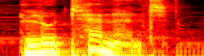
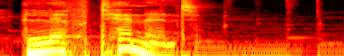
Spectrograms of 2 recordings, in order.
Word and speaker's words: lieutenant: And by the way, the Americans pronounce this word as lieutenant, but the British pronounce it as left tenant.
